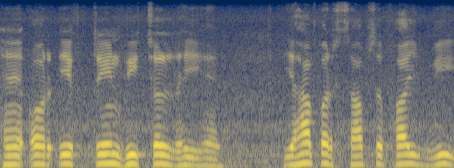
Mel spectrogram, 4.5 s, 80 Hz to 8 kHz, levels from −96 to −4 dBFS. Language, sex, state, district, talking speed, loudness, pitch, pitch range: Hindi, male, Madhya Pradesh, Katni, 170 wpm, -17 LUFS, 155 Hz, 145-160 Hz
